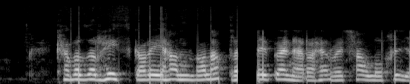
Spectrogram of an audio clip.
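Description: At 2.37 s the speech drops out for about 200 ms, then returns duller and boxier, with nothing above 4.9 kHz, a few decibels quieter and over a faint new noise floor. The likely cause is an input switched to a poorer device, whose narrower band persists to the end.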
